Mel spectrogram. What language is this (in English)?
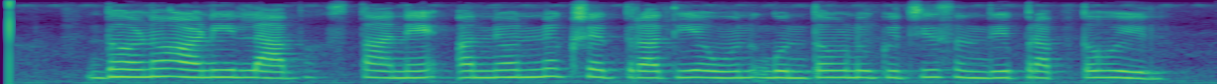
Marathi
